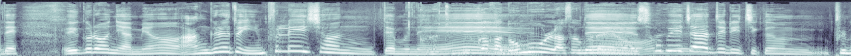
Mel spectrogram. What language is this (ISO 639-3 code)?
kor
